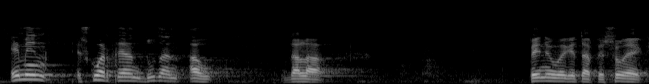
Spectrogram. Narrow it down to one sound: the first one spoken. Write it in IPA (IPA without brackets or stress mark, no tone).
e̞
